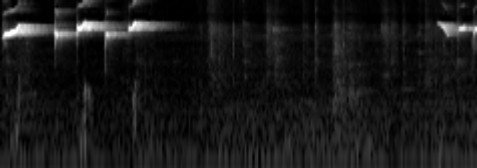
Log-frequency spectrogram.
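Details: Orange-headed thrush (local names kemade, cigen) singing continuously: a quick string of high, piercing whistles stepping between two pitches, then a pause before another whistled burst begins.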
